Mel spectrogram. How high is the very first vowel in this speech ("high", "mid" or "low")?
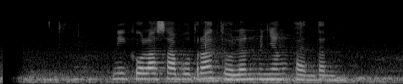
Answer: high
